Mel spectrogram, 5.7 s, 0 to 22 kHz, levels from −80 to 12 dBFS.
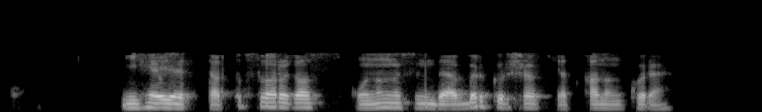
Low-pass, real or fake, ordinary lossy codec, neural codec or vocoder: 3.6 kHz; fake; MP3, 32 kbps; codec, 16 kHz, 16 kbps, FunCodec, trained on Chinese and English, 50 frames a second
